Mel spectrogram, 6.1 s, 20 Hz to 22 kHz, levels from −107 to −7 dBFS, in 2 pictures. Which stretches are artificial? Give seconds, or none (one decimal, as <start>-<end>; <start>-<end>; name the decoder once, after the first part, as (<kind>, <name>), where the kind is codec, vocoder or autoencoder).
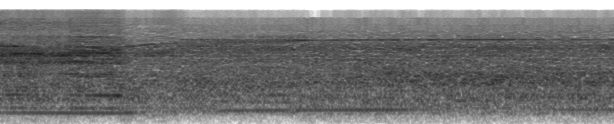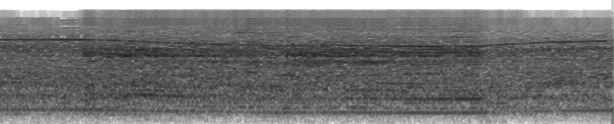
0.9-1.5 (autoencoder, DAC-VAE)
